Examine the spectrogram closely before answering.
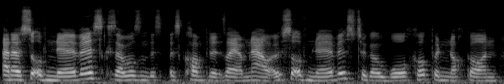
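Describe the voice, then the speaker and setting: A woman's voice: mid-range voice, fast. A woman in her twenties, chatting and telling stories on a live work stream, rambling and laughing between thoughts. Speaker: digital marketer vlogger. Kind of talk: casual storytelling during a live work stream.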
